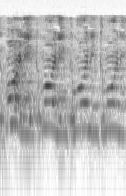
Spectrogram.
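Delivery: mock bright, bubbly, perky cheer, very high. Describing being a morning person, act out a mock-perky morning greeting. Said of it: "I'm just so perky in the morning".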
